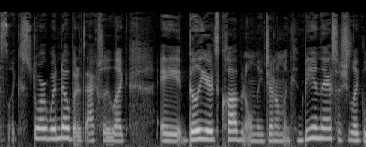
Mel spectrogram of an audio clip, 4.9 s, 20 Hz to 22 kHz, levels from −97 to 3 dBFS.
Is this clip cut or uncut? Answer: uncut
